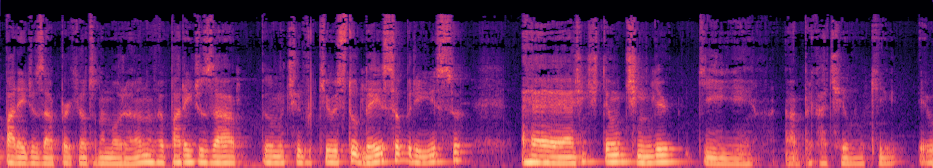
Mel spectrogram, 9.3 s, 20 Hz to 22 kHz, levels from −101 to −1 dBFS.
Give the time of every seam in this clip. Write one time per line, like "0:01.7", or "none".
0:05.0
